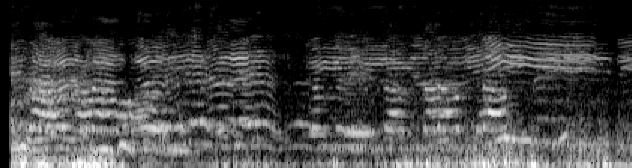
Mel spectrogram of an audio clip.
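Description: A group of young children's voices, several talking and calling out over one another at once.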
